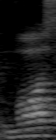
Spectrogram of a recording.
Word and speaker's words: was: बहुत सारे बच्चे इसे बाज प्रोनाउंसिएशन करते हैं, लेकिन इसे बाज प्रोनाउंस नहीं करना है, इसे वॉज कहते हैं।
